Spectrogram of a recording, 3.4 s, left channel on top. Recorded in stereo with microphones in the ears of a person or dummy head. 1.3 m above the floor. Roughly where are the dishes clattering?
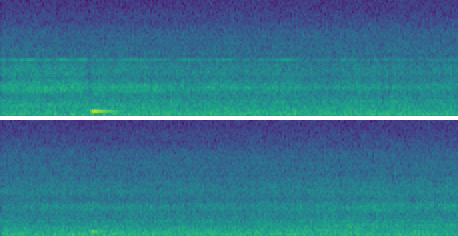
Left.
